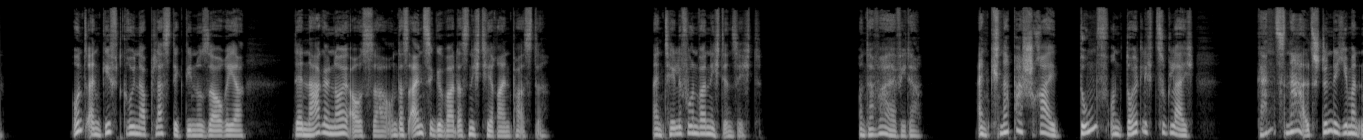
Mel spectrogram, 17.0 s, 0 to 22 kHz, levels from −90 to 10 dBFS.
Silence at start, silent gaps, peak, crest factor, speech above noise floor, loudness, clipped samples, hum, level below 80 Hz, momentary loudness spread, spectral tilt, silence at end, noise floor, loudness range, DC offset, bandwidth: 0 s; 0.58-0.71 s, 7.48-8.00 s, 9.79-10.23 s, 10.32-10.47 s, 15.40-15.45 s, 15.61-15.65 s; -4 dBFS; 22 dB; over 65 dB; -25 LUFS; under 0.1%; none; -66 dBFS; 9 LU; -4.5 dB/octave; 0 s; under -90 dBFS; 5 LU; under 0.1%; 17.5 kHz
